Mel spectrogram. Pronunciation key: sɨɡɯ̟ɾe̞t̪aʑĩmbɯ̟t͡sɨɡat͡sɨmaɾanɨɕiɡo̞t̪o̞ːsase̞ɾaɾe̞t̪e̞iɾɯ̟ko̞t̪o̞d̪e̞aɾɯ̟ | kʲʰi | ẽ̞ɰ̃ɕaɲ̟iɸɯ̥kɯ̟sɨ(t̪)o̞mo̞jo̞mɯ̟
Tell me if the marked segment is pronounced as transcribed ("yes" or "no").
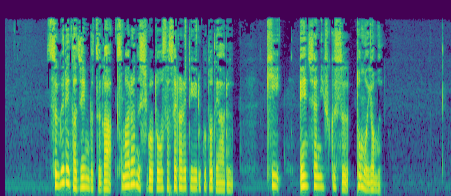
yes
